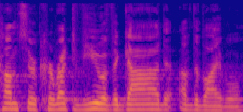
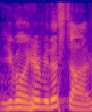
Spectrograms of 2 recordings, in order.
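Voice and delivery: louder, firm mock threat to the kid; stern parent warning; 7 dB louder, faster than usual. Pastor as parent warning son about the Legos, loud and firm. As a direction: lay down the law, half-joking. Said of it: "a little more encouraging".

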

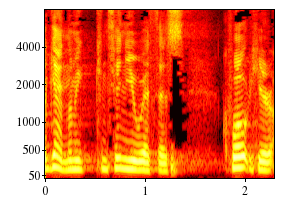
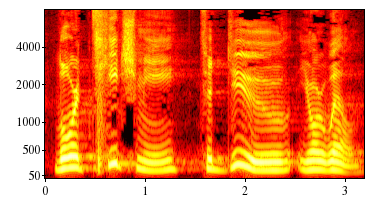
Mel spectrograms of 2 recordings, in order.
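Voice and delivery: slow quiet read; 3 dB louder, much slower than usual. Shown as a demonstration. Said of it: "This is the cry of David".

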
